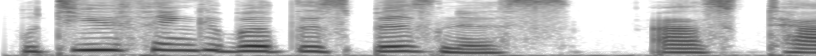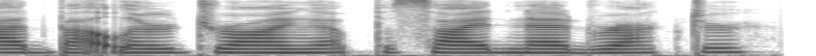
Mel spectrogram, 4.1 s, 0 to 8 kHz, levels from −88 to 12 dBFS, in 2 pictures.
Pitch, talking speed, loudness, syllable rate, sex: 220 Hz, 220 wpm, -18 LUFS, 6.5 syllables/s, female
